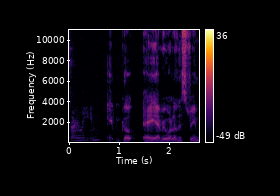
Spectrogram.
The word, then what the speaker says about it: Starline: Starline Hodge, pronounced Starlene.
